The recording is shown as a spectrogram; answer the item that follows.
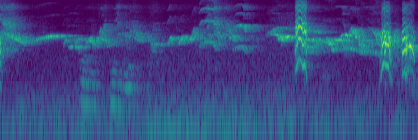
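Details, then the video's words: Greater green leafbird in full jamtrok song, bongkar isian: long wavering whistled phrases sliding up and down, with faint low notes beneath, broken near the end by sharp explosive chirps. "cucak ijo mewah ful jamtrok bongkar isian"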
